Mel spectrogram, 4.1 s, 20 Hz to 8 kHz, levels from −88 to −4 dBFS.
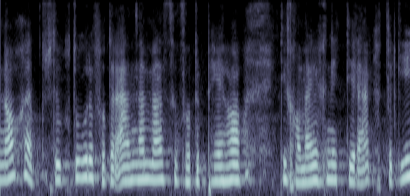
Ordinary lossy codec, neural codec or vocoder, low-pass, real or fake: none; codec, 16 kHz, 4 kbps, FreqCodec, smaller model; none; fake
